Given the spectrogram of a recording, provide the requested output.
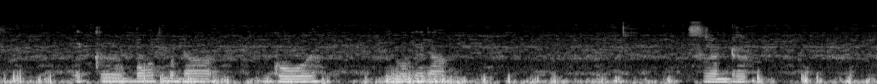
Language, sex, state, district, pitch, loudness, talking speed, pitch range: Punjabi, male, Punjab, Kapurthala, 125 Hz, -17 LUFS, 50 wpm, 115-130 Hz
